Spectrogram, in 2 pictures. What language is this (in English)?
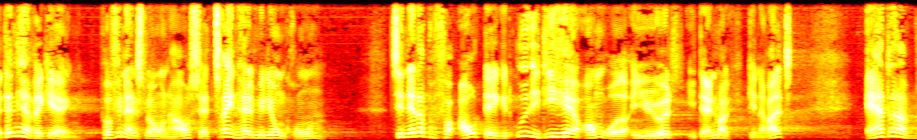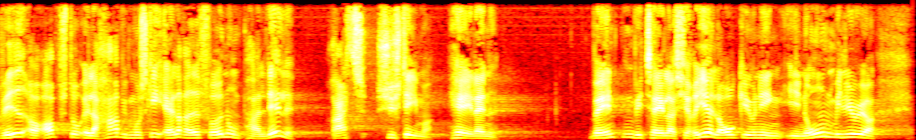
Danish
